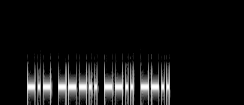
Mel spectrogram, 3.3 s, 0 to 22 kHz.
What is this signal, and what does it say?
Morse code, heard as a keyed tone, about 34 wpm, 700 Hz. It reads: K8ZZ
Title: Easy Call Signs Repeated 3x - 35wpm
